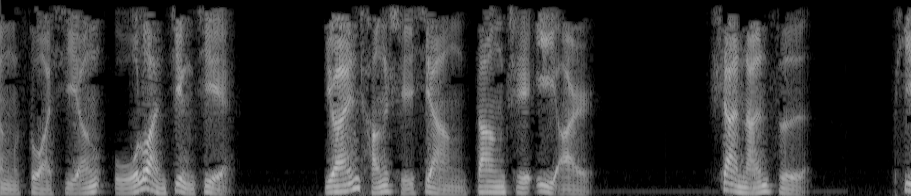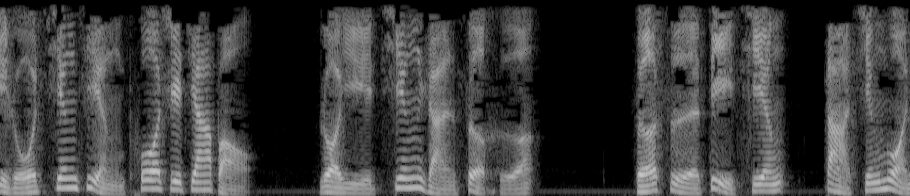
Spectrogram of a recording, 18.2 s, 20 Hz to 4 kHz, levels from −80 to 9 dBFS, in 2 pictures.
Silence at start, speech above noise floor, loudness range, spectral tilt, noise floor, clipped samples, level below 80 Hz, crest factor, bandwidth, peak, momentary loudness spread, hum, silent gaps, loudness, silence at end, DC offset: 0 s; 49 dB; 4 LU; -9.5 dB/octave; -69 dBFS; under 0.1%; -44 dBFS; 20 dB; 4 kHz; 0 dBFS; 9 LU; none; none; -20 LUFS; 0 s; under 0.1%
